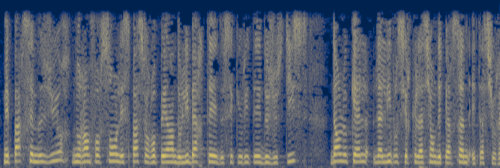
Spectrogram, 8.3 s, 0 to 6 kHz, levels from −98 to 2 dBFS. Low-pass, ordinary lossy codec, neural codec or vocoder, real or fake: 5.4 kHz; none; none; real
